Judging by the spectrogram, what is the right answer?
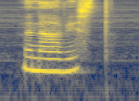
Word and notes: haat: IPA: /ɦaːt/

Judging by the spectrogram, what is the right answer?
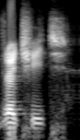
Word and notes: tease: /tiːz/

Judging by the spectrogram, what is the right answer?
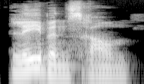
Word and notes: Lebensraum: /ˈleːbm̩sˌʀaʊ̯m/; /ˈleːbənsˌʀaʊ̯m/

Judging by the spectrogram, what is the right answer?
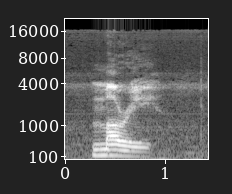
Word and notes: Murray: /ˈmʌɹi/; American English

